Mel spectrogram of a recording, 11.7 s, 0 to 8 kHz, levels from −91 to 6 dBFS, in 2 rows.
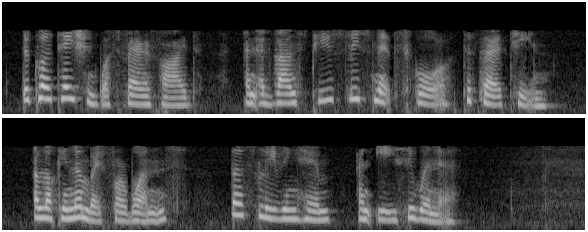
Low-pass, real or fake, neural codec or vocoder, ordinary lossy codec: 7.2 kHz; real; none; AAC, 16 kbps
